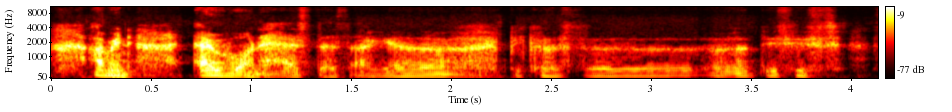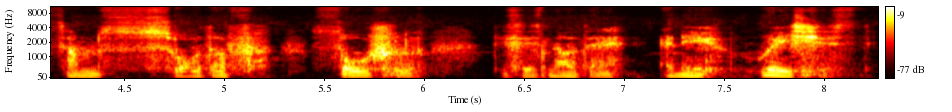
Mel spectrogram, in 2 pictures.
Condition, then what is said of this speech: Stuttering. I am stuttering, so I try to speak fluently, but however, sometimes it may appear as if the connections would be bad or that the recording would be of low quality.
